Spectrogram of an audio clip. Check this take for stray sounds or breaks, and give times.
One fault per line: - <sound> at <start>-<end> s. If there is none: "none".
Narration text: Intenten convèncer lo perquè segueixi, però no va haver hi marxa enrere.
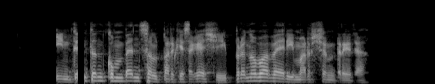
- dropout at 0.8-0.8 s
